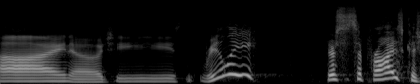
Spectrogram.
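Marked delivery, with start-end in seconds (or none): 0.0-1.8 very slow, drawn-out, joyless mock cheer. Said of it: "you don't sound very happy".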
